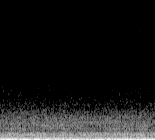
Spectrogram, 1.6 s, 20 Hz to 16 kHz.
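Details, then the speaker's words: 2015 GMC Silverado towed in stalling and running terrible: deep, lumpy idle with uneven thumps and stumbles, truck shaking badly yet check engine light not flashing; MAP sensor code set; severe misfire. "I cannot believe the check engine light is not flashing you could see how bad this thing's shaking right wow this thing he's running terrible"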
